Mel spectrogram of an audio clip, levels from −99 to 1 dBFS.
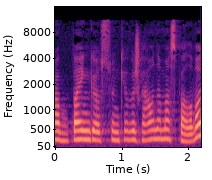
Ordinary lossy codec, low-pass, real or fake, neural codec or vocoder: MP3, 48 kbps; 14.4 kHz; real; none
